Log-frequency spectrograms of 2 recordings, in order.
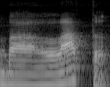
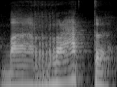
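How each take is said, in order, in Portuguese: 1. A consoante do meio é um som de L. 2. A consoante do meio é um som de R. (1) "Ele troca o som do R pelo som do L" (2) "ao invés de falar barata"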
